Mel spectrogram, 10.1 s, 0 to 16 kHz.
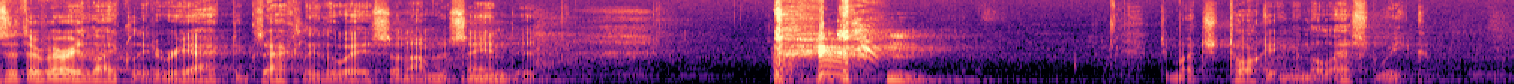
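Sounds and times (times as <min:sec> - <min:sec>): man coughing into microphone: 0:05.2 - 0:06.6.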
